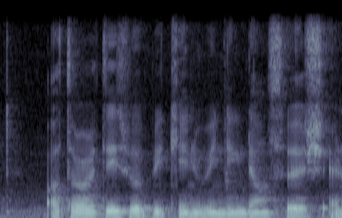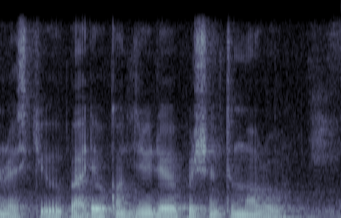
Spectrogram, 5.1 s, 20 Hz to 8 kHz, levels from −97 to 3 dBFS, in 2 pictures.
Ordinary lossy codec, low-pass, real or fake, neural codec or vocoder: none; 7.2 kHz; real; none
